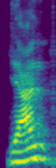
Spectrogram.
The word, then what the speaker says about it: Jan: Jan, how do you pronounce your name?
